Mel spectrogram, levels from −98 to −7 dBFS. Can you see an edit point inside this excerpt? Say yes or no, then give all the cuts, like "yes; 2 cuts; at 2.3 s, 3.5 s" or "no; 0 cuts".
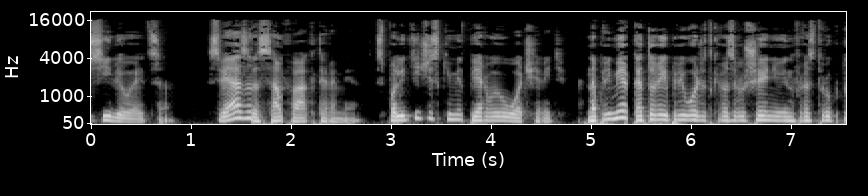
yes; 4 cuts; at 1.6 s, 1.9 s, 3.7 s, 5.3 s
